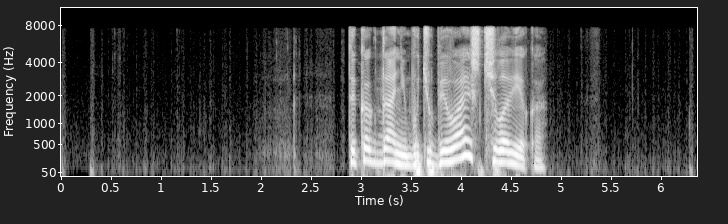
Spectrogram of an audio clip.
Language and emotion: Russian, angry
